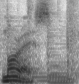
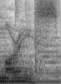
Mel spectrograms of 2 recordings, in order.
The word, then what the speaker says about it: Maurice: Morris Maurice well obviously there's only one correct pronunciation and that is Morris or Maurice take your pick honestly well it's pencil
